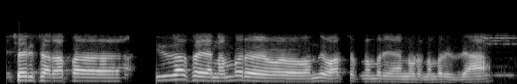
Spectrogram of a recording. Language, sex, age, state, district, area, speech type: Tamil, male, 45-60, Tamil Nadu, Theni, rural, conversation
